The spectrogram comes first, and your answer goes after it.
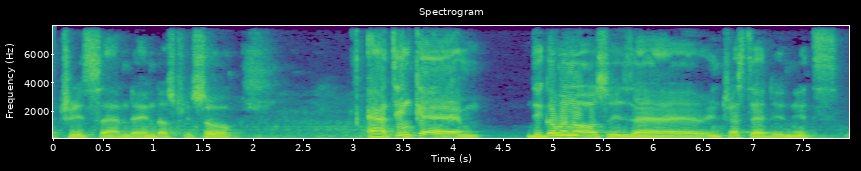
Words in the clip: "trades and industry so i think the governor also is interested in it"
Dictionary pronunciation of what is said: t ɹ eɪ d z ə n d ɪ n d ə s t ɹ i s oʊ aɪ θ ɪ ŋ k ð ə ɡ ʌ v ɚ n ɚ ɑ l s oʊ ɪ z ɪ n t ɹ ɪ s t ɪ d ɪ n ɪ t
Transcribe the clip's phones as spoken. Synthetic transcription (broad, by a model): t ɹ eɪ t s ə n d ɪ n d ə s t ɹ i s oʊ aɪ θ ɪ ŋ k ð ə ɡ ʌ v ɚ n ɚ ɑ l s oʊ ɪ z ɪ n t ɹ ɪ s t ɪ d ɪ n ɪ t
